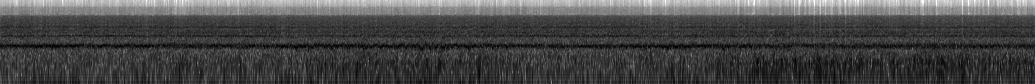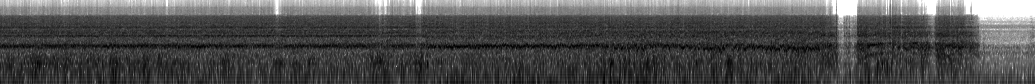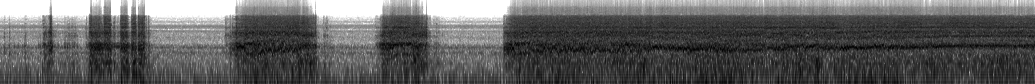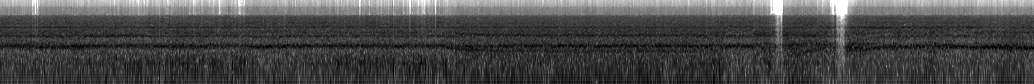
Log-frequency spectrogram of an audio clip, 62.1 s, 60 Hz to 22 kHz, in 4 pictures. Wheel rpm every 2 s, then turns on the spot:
230, 240, 230, 230, 230, 230, 230, 230, 230, 230, 230, 210, 210, 160, 50, 10, 10, 70, 30, 80, 170, 180, 210, 230, 230, 230, 220, 190, 180, 100, 190.
32-34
